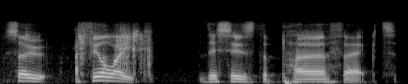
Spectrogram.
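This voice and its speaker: A man co-hosting a casual gaming podcast, smooth and clear, chatting hesitantly as he searches for words. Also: mid-range voice, very slow, noisy background. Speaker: podcast co-host. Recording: slightly dull, dry podcast audio.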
